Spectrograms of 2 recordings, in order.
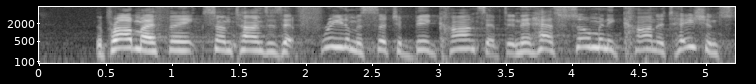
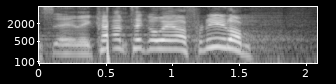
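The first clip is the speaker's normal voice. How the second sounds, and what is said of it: Bad Scottish accent, William Wallace. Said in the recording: “channel our inner Mel Gibson, William Wallace ... which is a terrible Scottish accent”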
